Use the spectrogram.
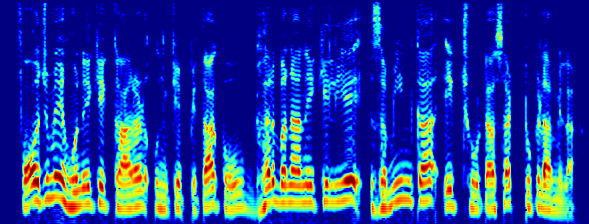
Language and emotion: Hindi, neutral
